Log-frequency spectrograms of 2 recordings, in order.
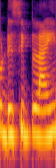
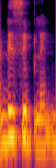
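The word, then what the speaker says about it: discipline: एस सी साथ में डिसी फिर प्लिन पी एल आई एन E plane. ठीक है? इसको डिसिप्लाइन नहीं बोला। डिसिप्लिन डिसिप्लिन यहां पर देखिए डिसिप्लिन अनुशासन होता है।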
